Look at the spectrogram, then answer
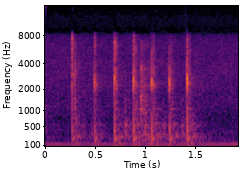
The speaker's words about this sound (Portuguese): Aí a verdade vem e faz to, to, to, né? Na porta da verdade, ó.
